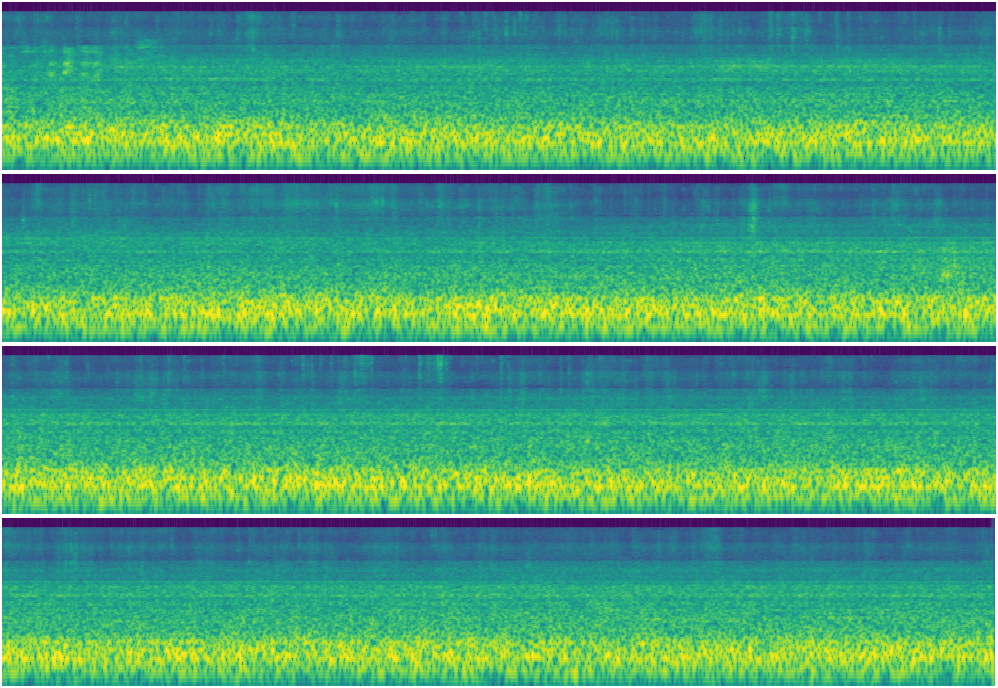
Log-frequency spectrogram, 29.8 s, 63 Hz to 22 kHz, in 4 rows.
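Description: Steady cabin noise of a 200 series Shinkansen train running at speed: a dense low rumble from the wheels and running gear, with a faint high steady whine over it, heard from inside the passenger car.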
